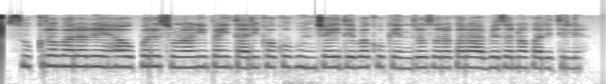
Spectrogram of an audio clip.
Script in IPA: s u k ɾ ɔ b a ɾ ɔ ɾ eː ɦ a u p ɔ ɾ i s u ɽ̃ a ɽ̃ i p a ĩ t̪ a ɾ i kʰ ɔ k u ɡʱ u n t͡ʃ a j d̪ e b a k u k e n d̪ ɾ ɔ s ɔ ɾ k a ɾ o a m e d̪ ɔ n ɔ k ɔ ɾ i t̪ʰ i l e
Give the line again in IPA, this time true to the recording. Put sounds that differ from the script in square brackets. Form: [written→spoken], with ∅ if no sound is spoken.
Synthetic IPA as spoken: s u k ɾ ɔ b a ɾ ɔ ɾ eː ɦ a u p ɔ ɾ [i→e] s u ɽ̃ a ɽ̃ i p a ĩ t̪ a ɾ i kʰ ɔ k u ɡʱ u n t͡ʃ a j d̪ e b a k u k e n d̪ ɾ ɔ s ɔ ɾ k a ɾ [o→ɔ] a [m→b] e d̪ ɔ n ɔ k ɔ ɾ i t̪ʰ i l e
